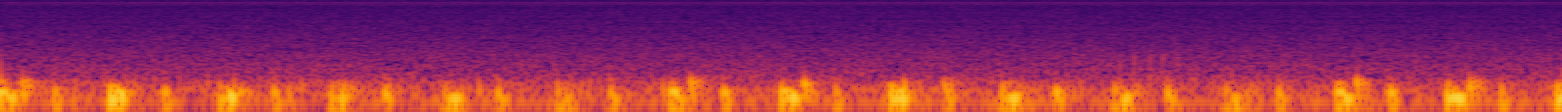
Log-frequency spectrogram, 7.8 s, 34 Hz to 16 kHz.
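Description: Deep, regular heart thumps at about 110 beats a minute, a fast rate after cannabis use, with a low hum behind.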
